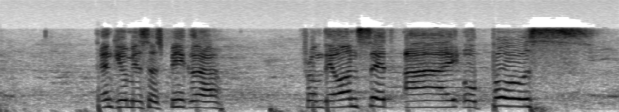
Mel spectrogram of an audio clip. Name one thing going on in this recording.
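A man speaks firmly through a microphone in a large echoing hall.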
